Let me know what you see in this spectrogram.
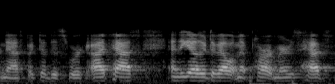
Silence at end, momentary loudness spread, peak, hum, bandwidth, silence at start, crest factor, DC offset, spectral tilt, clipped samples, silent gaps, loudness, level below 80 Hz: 0 s; 12 LU; -12 dBFS; none; 5.8 kHz; 0 s; 18 dB; under 0.1%; -7 dB/octave; under 0.1%; none; -29 LUFS; -68 dBFS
